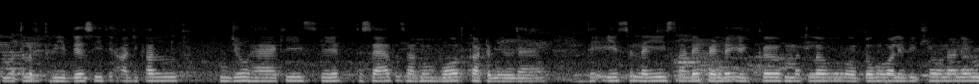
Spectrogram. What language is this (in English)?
Punjabi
